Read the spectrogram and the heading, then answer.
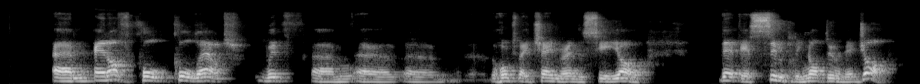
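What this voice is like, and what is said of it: Dutch accent. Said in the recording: “You'll hear my accent that I'm a Dutchie.”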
